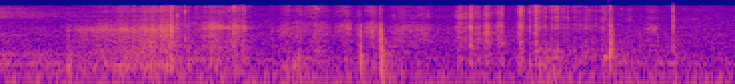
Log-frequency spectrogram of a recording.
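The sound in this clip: Paper being cut off at a corner, likely with scissors: faint crinkling and rustling broken by a few small, crisp snips.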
